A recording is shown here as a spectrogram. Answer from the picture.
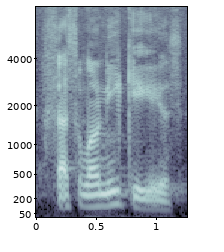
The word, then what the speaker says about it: Thessaloniki: Thessaloniki is how it's pronounced today.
